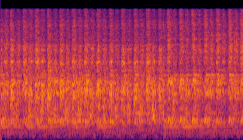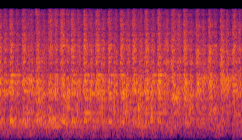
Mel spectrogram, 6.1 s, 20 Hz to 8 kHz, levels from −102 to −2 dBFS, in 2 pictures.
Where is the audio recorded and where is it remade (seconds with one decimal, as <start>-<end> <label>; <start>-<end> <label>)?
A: 0.0-3.4 recorded; 3.4-3.9 remade; 3.9-5.1 recorded; 5.1-6.1 remade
